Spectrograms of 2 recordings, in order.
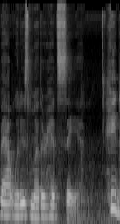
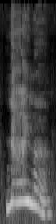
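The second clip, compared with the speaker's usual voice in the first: higher, louder relieved mother; relieved cry; 8 semitones higher, 5 dB louder than usual. A narrator's reading. Mother reunited with her cub, crying out higher and louder. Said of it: "her mother cried".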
